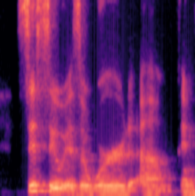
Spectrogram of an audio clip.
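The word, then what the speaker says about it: sisu: she loved the word cesu can you tell us about that and I'm sorry if I mispronounced it no that no that's perfect um sissu is a word um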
